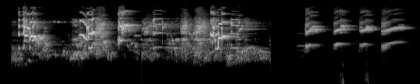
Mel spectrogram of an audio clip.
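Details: Lovebird chirping excitedly during mating: dense harsh squawky chatter for over two seconds, then a pause and four short rising chirps with a clear lower band, all high-pitched and bright.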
